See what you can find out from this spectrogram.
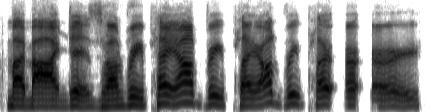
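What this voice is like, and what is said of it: Imitates another person's singing voice. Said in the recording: “impersonation of Gaga? ... that's my impersonation of Katya doing the impersonation.”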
